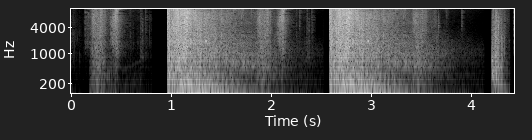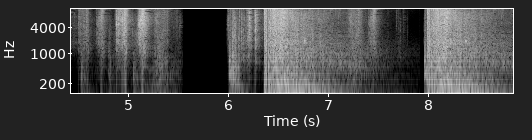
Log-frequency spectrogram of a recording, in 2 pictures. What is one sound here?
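A shotgun fires loud booming blasts, one after another.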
